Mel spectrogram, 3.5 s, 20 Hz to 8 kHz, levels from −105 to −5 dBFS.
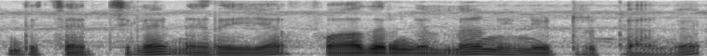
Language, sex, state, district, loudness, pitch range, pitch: Tamil, male, Tamil Nadu, Nilgiris, -19 LUFS, 95-105 Hz, 100 Hz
